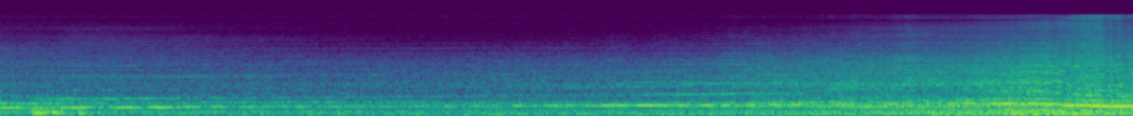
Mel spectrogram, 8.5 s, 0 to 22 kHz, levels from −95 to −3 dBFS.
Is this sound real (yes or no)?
no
